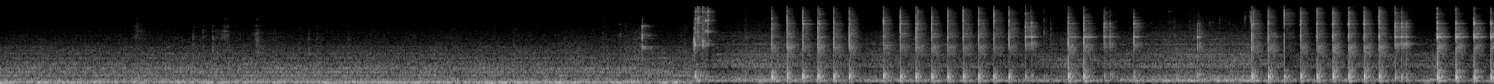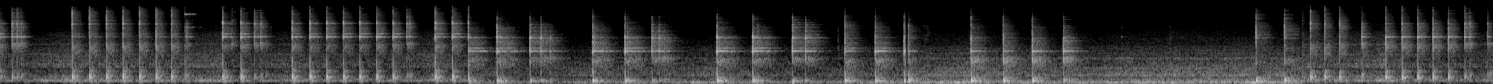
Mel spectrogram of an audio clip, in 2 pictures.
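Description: Blacksmith's hand hammer striking red-hot rebar steel on an anvil: fast runs of blows, about four a second, in bursts with short pauses, each blow ringing off the anvil. A steady low hum fills the first several seconds before the hammering starts.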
